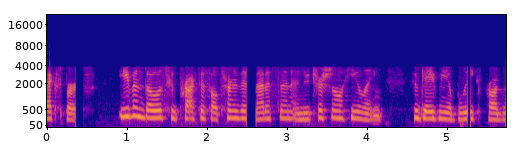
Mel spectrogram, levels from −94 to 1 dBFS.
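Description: At 0.36 s the speech drops out for 100 ms, just before "even those who practice". This is packet loss filled with silence. Packets never arrived, and the receiver played nothing in their place. A second hole of 120 ms follows at 2.5 s, between "even those who practice" and "and nutritional healing who". A 40 ms gap comes at 5.26 s. All three lengths fit a 20 ms packet size. Each gap starts and stops abruptly, on a narrow telephone-band G.711 signal.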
